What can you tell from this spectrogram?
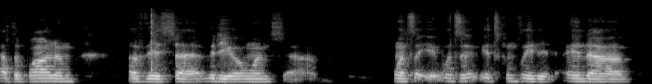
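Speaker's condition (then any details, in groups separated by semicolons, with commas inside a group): Spastic quadriplegia cerebral palsy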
